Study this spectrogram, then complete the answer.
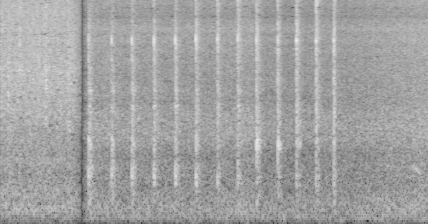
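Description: Bamboo poles knock together.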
